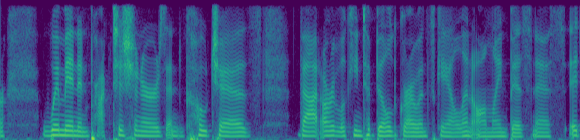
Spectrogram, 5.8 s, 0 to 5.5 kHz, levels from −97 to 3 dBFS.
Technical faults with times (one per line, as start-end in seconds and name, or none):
none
